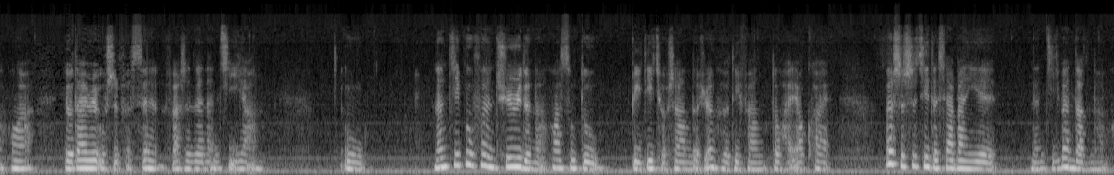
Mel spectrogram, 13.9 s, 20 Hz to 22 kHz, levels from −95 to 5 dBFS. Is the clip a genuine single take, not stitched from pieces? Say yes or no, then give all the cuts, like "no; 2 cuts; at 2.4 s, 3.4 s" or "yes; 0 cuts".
yes; 0 cuts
